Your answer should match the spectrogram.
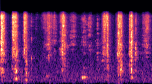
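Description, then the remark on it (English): A deck of playing cards being shuffled close to the microphone, a quick series of crisp, papery flutters and snaps repeating in an uneven rhythm, with no voices. “I'll do it right by my microphone so people can really hear the shuffling.”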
